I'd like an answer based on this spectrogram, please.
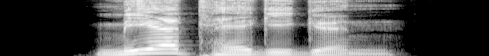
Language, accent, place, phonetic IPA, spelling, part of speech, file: German, Germany, Berlin, [ˈmeːɐ̯ˌtɛːɡɪɡn̩], mehrtägigen, adjective, De-mehrtägigen.ogg
- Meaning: inflection of mehrtägig: 1. strong genitive masculine/neuter singular 2. weak/mixed genitive/dative all-gender singular 3. strong/weak/mixed accusative masculine singular 4. strong dative plural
